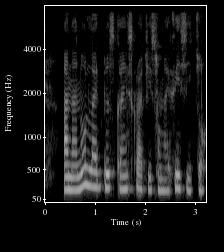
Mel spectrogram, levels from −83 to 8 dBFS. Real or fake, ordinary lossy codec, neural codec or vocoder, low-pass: fake; none; codec, 16 kHz, 16 kbps, FunCodec, trained on Chinese and English, 50 frames a second; 7.2 kHz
